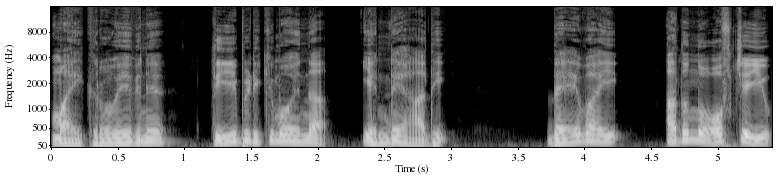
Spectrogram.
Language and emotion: Malayalam, fearful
